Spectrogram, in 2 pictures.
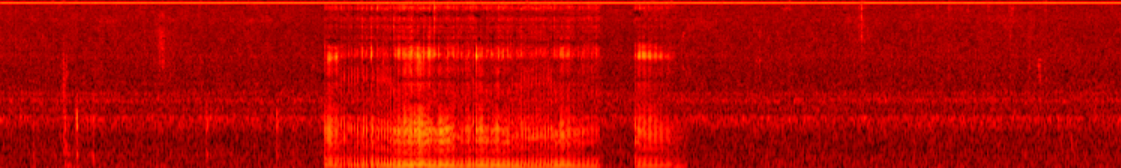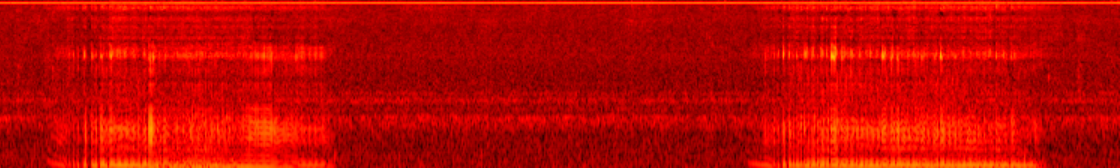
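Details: Cavalier King Charles Spaniel dog snoring while asleep: loud rasping snores in long regular bursts with a short snort between the first two, over a steady room hum.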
